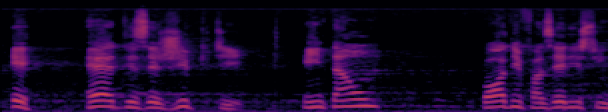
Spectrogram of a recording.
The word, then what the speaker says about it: Aedes aegypti: né da onu é deseje pitt não é aedes aegypti que porque ela tinha lá tinha essas duas palavras aí quando estão juntas se pronuncia e dizer jipe ti então podem fazer isso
